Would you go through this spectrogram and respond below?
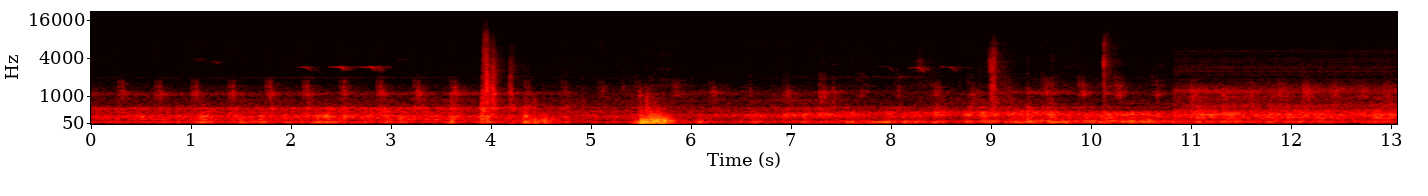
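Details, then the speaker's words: H-Calory diesel heater with a replacement WAYSKA dosing pump, priming with the shell off. Soft, even ticks about two a second under the fan hum, much quieter than the original pump; the fans are louder than the clicking. Normal. "You are hearing a clicking noise, but it is a lot quieter than the original. And keep in mind, the shell is not even on yet."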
